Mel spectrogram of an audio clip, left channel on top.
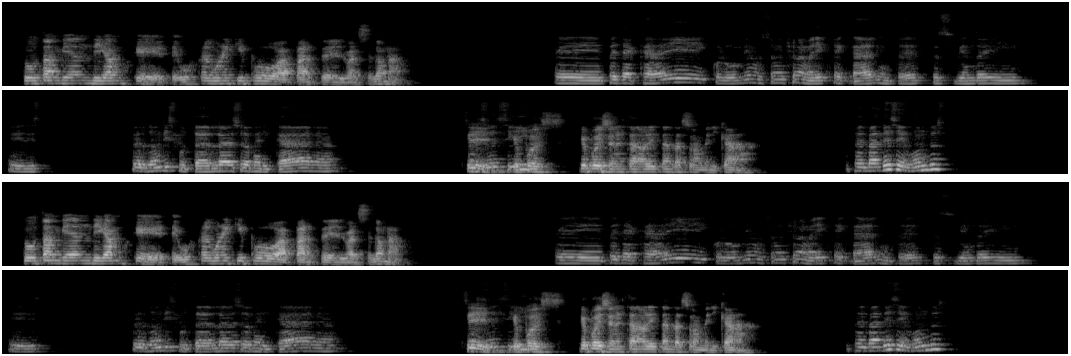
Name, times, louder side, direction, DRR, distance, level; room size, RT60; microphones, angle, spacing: voice 1, 0.2-4.0 15.3-16.2 16.5-18.2, right 2 dB, 25° right, 0.6 m, -27 dB
voice 2, 5.5-10.2 10.7-11.0 12.0-14.0 15.3-16.0 19.2-20.1, left 4 dB, 65° left, 0.4 m, -31 dB
3.8 x 2.7 x 2.3 m
head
